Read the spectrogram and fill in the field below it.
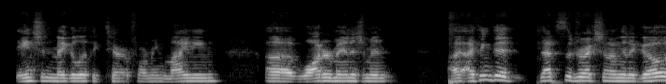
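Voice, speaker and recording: A normal speaking voice from a man with an American accent, fairly high pitch and a moderate pace. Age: 50s. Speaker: ancient history researcher. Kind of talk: casual chat.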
